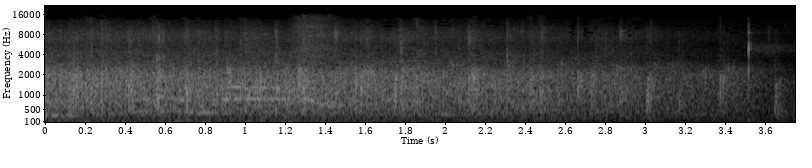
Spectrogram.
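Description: A church audience applauds steadily for the name of the Lord, a dense wash of clapping that holds strong before gradually thinning out, with a few sharper individual claps near the end.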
